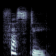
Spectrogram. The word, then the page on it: fusty: British English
